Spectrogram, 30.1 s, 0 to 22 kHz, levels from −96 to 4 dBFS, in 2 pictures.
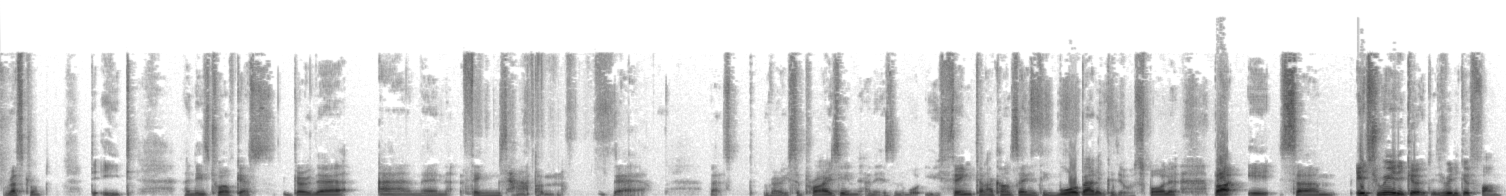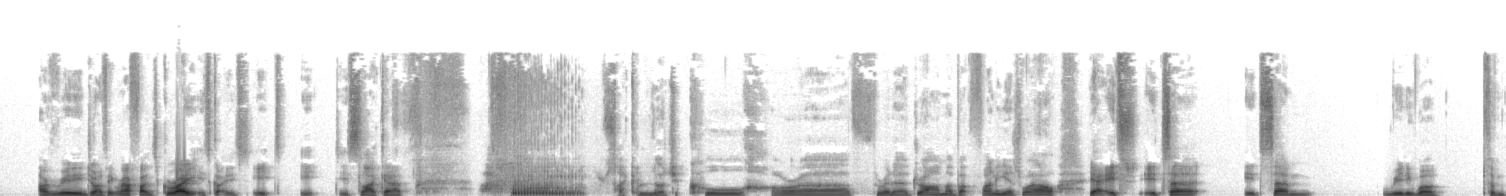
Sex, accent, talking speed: male, British, 160 wpm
